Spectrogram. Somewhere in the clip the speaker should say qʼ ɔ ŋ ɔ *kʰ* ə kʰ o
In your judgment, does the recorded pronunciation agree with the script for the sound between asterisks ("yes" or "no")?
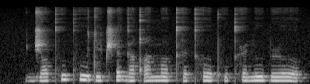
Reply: yes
